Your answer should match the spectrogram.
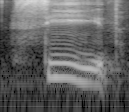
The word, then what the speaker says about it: Seth: Seth should be pronounced sethe which is telling along with the heakasuit capital being called avarice.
